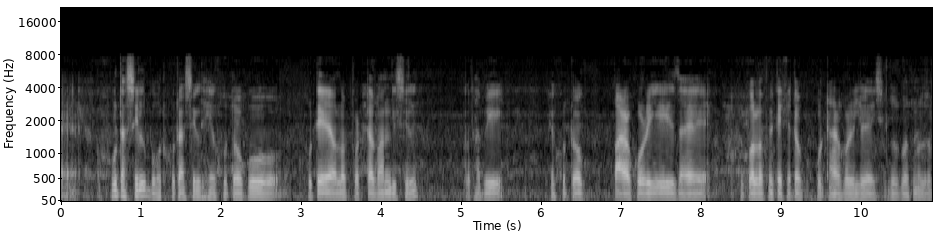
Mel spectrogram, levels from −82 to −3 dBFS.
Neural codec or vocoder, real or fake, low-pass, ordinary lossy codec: codec, 16 kHz, 4 kbps, FunCodec, trained on Chinese and English, 50 frames a second; fake; none; none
